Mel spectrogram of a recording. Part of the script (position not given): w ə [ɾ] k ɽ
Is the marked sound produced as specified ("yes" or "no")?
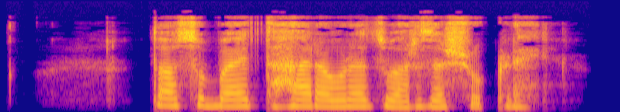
no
